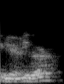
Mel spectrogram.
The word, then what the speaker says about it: Niger: What is the English pronunciation? Niger. Yeah. Niger.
